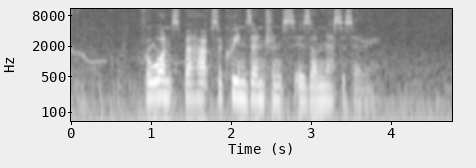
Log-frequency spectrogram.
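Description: A young woman speaks softly and calmly.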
